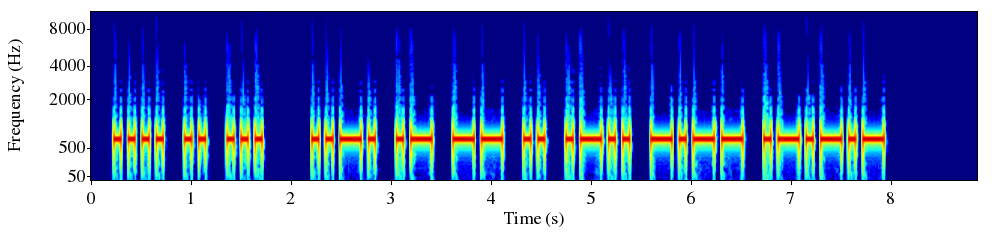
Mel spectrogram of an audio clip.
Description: Morse code, heard as a keyed tone, about 17 wpm, 700 Hz. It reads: HIS FAMILY.
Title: Sentences from Top 1000 Words - Review Part 5 - 17wpm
